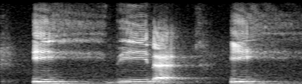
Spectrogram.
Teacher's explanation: ha memiliki sifat yang namanya HAM maka coba dingalirkan sedikit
